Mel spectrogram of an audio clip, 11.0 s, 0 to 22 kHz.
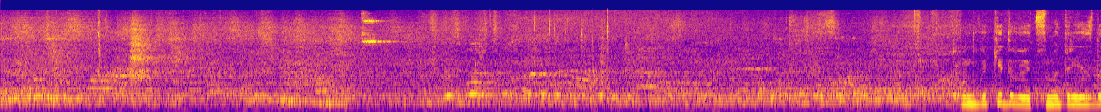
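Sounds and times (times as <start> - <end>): indistinct distant voices: 0.0 - 11.0
room noise: 0.0 - 11.0.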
